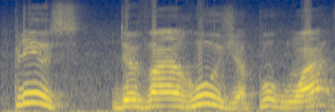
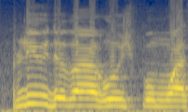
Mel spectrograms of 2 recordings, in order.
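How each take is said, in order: First: The S at the end of plus is pronounced. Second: The S at the end of plus is silent. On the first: The speaker wants more red wine. "Because we say plus" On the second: The speaker wants no more red wine. "we did not pronounce the S"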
